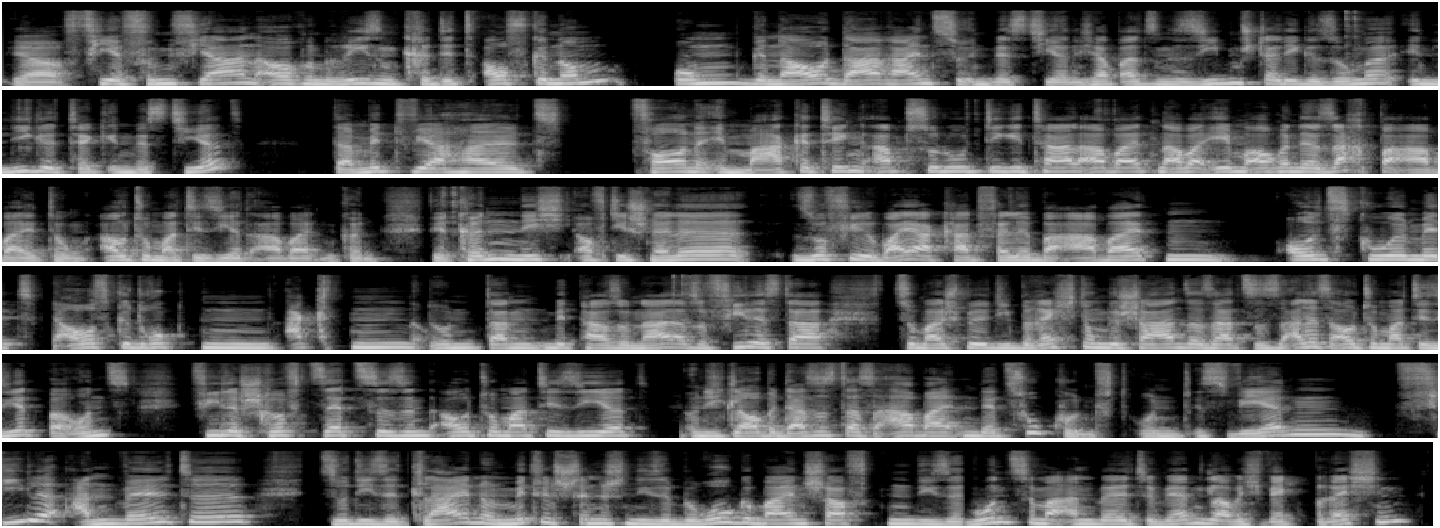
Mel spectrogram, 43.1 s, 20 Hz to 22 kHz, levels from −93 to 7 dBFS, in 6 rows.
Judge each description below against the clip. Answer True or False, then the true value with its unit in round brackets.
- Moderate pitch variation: True (3.7 semitones)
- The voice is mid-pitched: True (160 Hz)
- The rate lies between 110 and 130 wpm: False (150 wpm)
